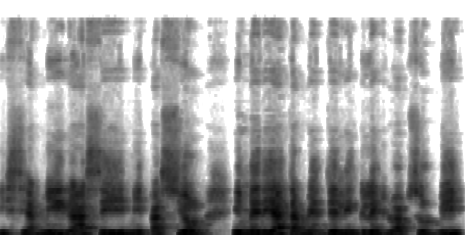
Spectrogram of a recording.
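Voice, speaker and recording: In a Russian accent, a woman with a medium pitch speaks at a very slow pace, her intonation lively. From Argentina, Buenos Aires. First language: Russian (speaking Spanish). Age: 80s+. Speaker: writer. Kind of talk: interview. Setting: podcast.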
